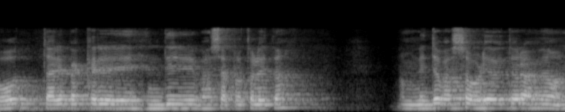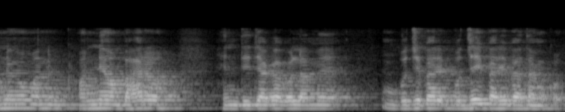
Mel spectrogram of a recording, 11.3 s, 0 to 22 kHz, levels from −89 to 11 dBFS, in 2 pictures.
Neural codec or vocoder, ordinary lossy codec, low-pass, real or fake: none; none; none; real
